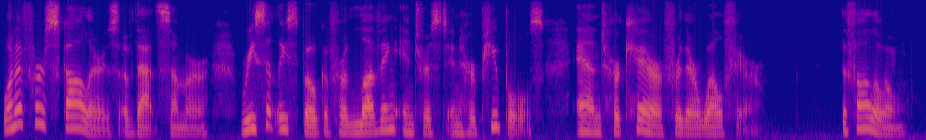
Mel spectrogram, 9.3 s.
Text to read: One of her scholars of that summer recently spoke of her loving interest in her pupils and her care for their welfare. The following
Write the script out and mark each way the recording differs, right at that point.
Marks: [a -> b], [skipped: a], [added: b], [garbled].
One of her scholars of that summer recently spoke of her loving interest in her pupils and her care for their welfare. The following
